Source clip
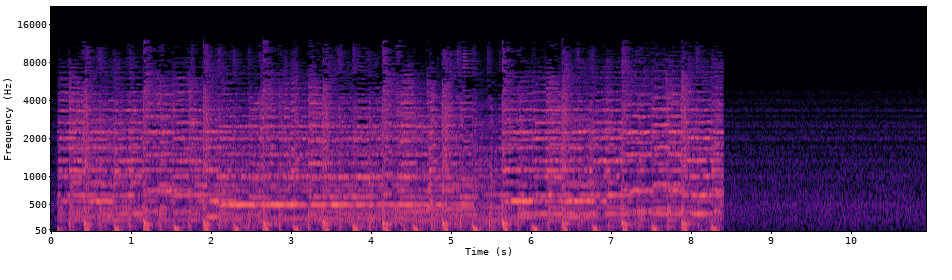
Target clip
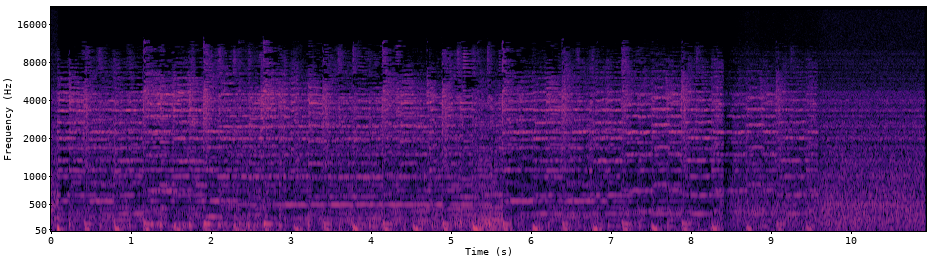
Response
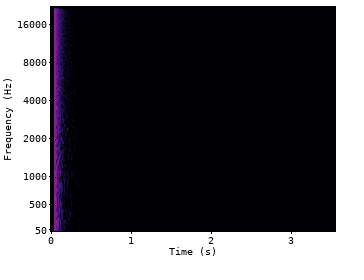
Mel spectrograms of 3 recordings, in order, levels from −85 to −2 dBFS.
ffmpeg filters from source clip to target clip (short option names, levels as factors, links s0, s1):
-filter_complex "[0:a]acrossover=split=1400[s0][s1];[s0]asoftclip=type=tanh:threshold=0.015[s2];[s2][s1]amix=inputs=2:normalize=0,equalizer=f=4100:w=3.3:g=4.5,asplit=2[s3][s4];[s4]aecho=0:1:1181:0.158[s5];[s3][s5]amix=inputs=2:normalize=0,acrusher=bits=10:mix=0:aa=0.000001,acompressor=threshold=0.00398:ratio=5,asettb=1/sr,asplit=3[s6][s7][s8];[s6]atrim=end=1.244[s9];[s7]atrim=start=1.24:end=2.93,asetpts=PTS-STARTPTS,afade=t=in:d=0.004:c=qsin,afade=t=out:st=1.686:d=0.004:c=qsin,aecho=1:1:7:0.99,atrim=end_sample=74529[s10];[s8]atrim=start=2.926[s11];[s9][s10]acrossfade=d=0.004:c1=hsin:c2=qsin[s12];[s12][s11]acrossfade=d=0.004:c1=qsin:c2=hsin,acrossover=split=180|3000[s13][s14][s15];[s14]acompressor=threshold=0.00112:ratio=5[s16];[s13][s16][s15]amix=inputs=3:normalize=0,volume=3.98"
